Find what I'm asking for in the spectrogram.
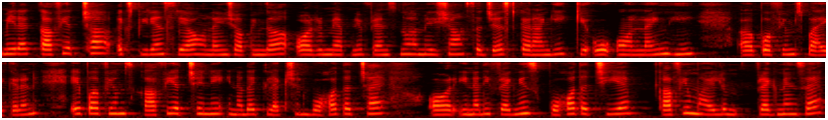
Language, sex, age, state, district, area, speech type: Punjabi, female, 18-30, Punjab, Tarn Taran, rural, spontaneous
